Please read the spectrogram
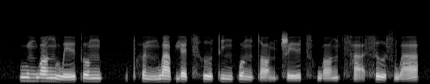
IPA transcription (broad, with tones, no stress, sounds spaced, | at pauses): u˥ m w ɑ˥ ŋ l w e˧˥ ɪ̯ t̪ ɤ˥ ŋ | pʰ ə˥˧ n n̪ w ä˥˧ p j ɛ˥˧ t͡sʰ ɹ̩˥˧ t̪ i˥˧ ŋ p ɤ˥˩ ŋ t̪ ɑ̰˨˩ ŋ ʈ͡ʂ e˧˥ ɪ̯ t͡sʰ w ɑ˧˥ ŋ t͡sʰ ä̰˨˩ s ɹ̩˥˩ s w ä˧˥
